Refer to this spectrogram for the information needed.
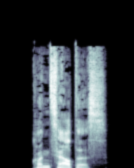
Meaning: genitive singular of Konzert
- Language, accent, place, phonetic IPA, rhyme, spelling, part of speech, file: German, Germany, Berlin, [kɔnˈt͡sɛʁtəs], -ɛʁtəs, Konzertes, noun, De-Konzertes.ogg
